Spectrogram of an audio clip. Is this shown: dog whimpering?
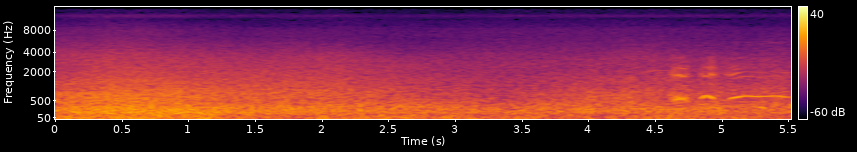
no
